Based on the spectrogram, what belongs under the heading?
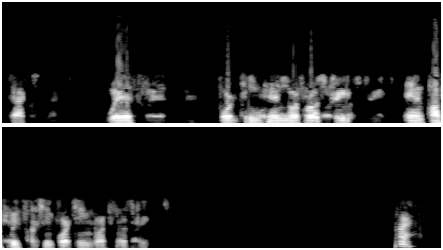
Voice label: Tempe Police, scanner audio; SimulcastF-Tempe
